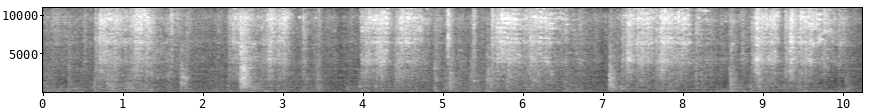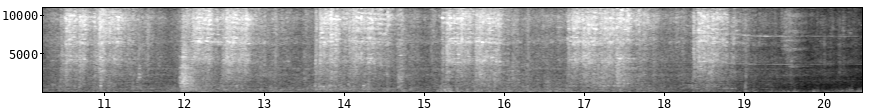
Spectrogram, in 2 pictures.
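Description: Loaded container wagons of a freight train rolling past at close range. The steel wheels clack over rail joints in a repeating rhythm under a continuous rumble and hiss, easing a little near the end as the last wagon goes by.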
